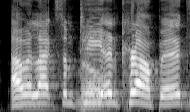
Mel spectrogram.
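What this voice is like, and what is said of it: Put-on British accent. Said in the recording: “Was it a British accent? ... You've never done a British accent. ... Effectively. ... He just went whole hog into that accent”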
